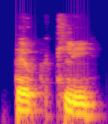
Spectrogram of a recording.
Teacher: since there's no U vowel in colonial Nawatl, that U represents just lip rounding on the K, so it would be pronounced as something like Tectli, but probably more likely as Tectli.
